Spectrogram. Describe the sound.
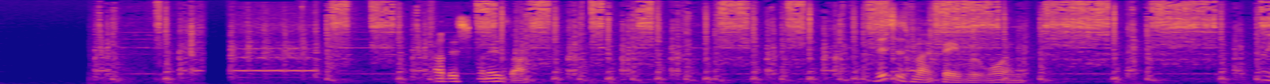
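A printer whirs and clatters in steady mechanical bursts while a person talks excitedly over it.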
